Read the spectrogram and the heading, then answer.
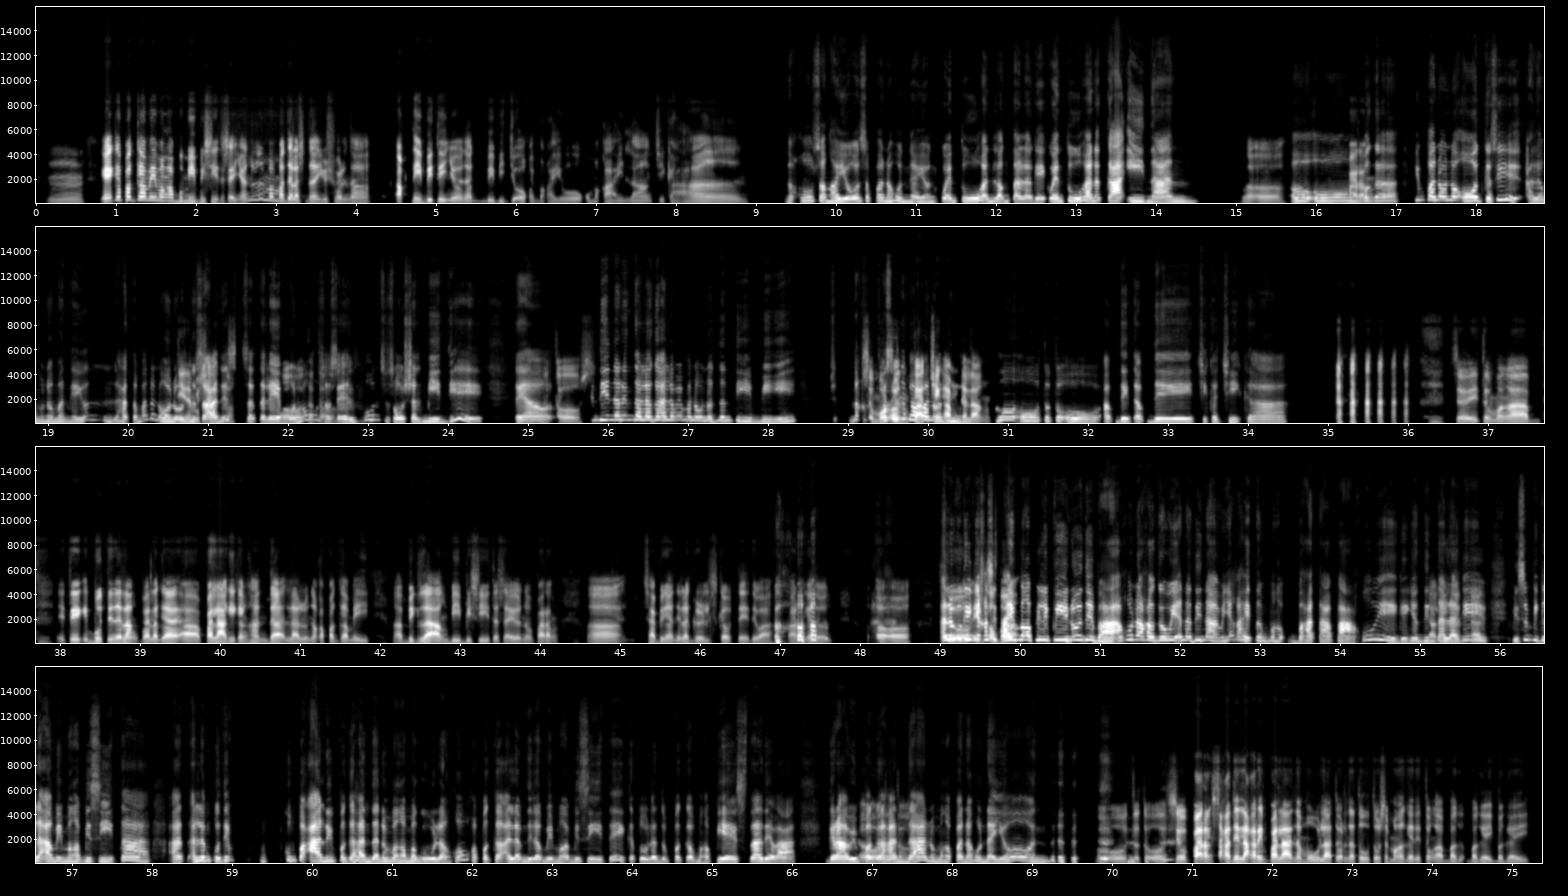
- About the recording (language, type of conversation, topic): Filipino, podcast, Paano ninyo inihahanda ang bahay kapag may biglaang bisita?
- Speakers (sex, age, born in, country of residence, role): female, 40-44, Philippines, United States, guest; male, 35-39, Philippines, Philippines, host
- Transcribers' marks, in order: stressed: "kainan"; other background noise; "Kumbaga" said as "baga"; in English: "more on catching up"; laugh; wind; laugh; joyful: "Alam mo ganyan kasi tayong … panahon na 'yun"; laugh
